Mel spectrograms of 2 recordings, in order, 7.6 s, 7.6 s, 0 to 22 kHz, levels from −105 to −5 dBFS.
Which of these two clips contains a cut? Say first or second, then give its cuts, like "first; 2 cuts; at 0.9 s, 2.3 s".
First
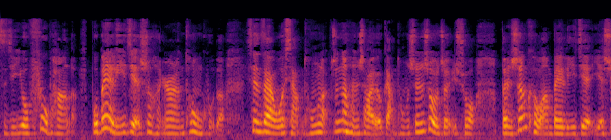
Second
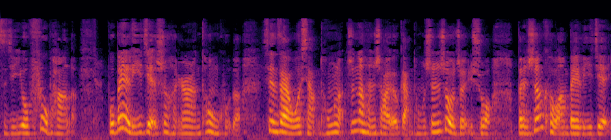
first; 1 cut; at 1.1 s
